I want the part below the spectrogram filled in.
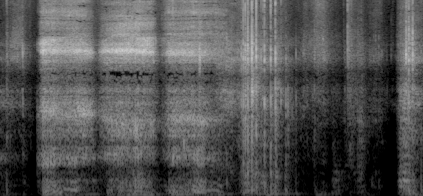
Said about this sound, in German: Tita glüht wie eine goldene Kugel und schnarcht wie der Wind.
